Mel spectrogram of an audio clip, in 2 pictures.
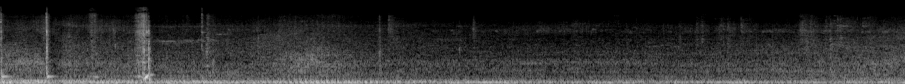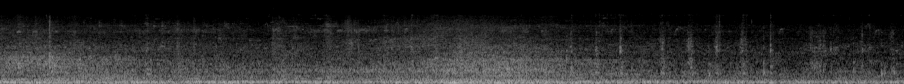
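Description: Steady low rumble of street traffic, swelling and fading as vehicles pass, with two sharp knocks in the first two seconds as a cleaver chops into a green coconut.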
